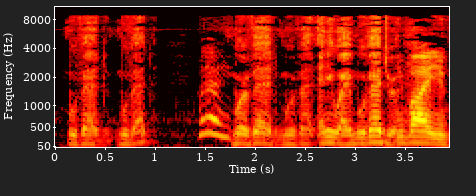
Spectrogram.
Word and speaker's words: Mourvèdre: okay, I would pronounce Mourvèdre. Mourvèdre? Mourvèdre. Anyway, Mourvèdre.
